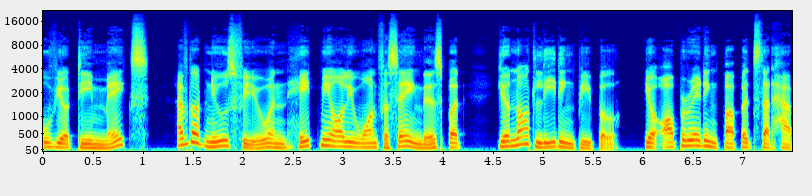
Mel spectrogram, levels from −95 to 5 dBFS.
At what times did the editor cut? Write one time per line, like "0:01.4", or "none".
0:05.8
